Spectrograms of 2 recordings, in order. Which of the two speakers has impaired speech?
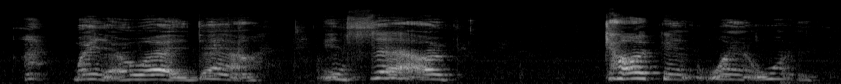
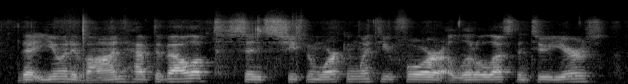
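The first: cerebral palsy; cognitive rehabilitation therapy, lives independently; balance and speech most affected.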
